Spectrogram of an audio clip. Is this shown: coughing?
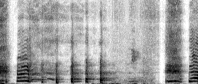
yes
